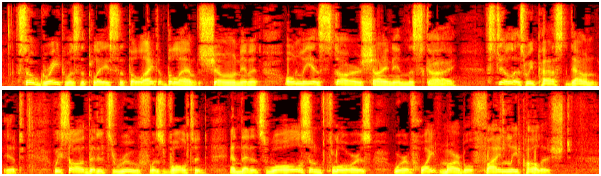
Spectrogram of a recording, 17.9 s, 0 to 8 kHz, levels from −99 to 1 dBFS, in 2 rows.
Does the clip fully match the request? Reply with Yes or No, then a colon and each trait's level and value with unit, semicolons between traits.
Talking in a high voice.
No: low, 130 Hz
